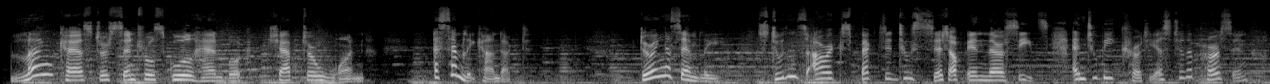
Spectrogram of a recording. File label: Commercial Voice Demo; Track 16 Jane Hathaway like voice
